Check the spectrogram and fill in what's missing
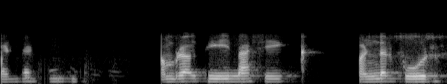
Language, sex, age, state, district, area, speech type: Marathi, male, 18-30, Maharashtra, Akola, rural, conversation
